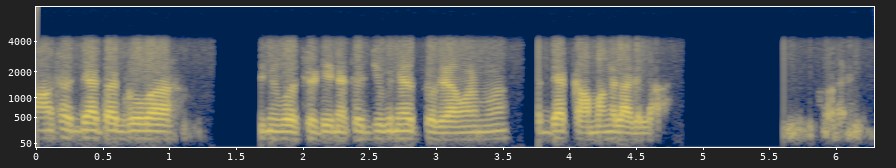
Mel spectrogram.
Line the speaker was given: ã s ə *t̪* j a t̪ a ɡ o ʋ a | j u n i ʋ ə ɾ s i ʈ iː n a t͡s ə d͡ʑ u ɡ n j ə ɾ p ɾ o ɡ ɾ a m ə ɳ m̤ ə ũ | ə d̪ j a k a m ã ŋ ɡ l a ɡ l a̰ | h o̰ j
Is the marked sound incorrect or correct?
incorrect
